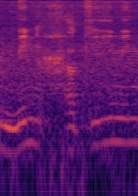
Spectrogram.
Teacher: یہاں پہ من حکیم میں بھی ہم غنہ نہیں کریں گے، کیونکہ نون ساکن کے بعد ہا جو ہے یہ حروف حلقیہ میں سے ہے، اور نون ساکن کے بعد اگر حروف حلقیہ میں سے کوئی حرف آ جائے تو وہاں پر اظہار ہوتا ہے، اور اظہار جہاں پہ ہو وہاں پہ غنہ نہیں کرتے۔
